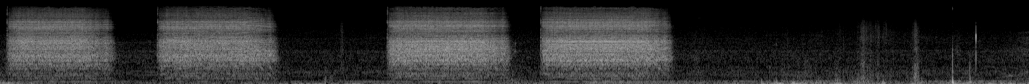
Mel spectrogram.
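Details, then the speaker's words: DM200 motorcycle with spark, fuel and compression but no start, microphone moved close: four harsh high-pitched grinding bursts about a second each on cranking, engine never catches; damaged starter bendix slipping on its gear. "ya como ya vion es un ruido Como si se patinara algo ahí se ahí se debió haber escuchado un poco más fuerte ya con el micrófono ahí"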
